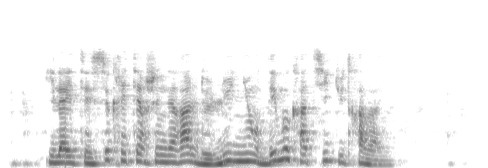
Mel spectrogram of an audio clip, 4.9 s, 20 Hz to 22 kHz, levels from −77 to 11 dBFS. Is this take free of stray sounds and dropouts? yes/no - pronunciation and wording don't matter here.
yes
